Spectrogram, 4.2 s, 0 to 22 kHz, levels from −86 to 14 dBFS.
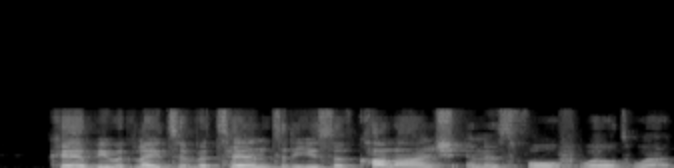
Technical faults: Nellymoser compression

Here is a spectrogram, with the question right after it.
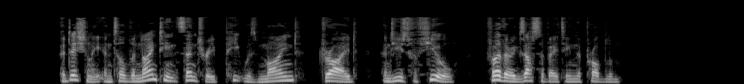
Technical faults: MP3 compression; pre-echo

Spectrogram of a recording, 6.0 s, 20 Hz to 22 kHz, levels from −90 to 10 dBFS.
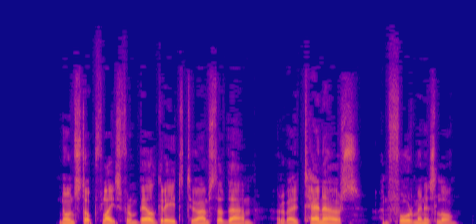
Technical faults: none

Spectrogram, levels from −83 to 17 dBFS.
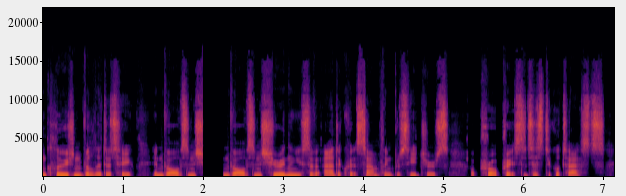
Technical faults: stream reconnect

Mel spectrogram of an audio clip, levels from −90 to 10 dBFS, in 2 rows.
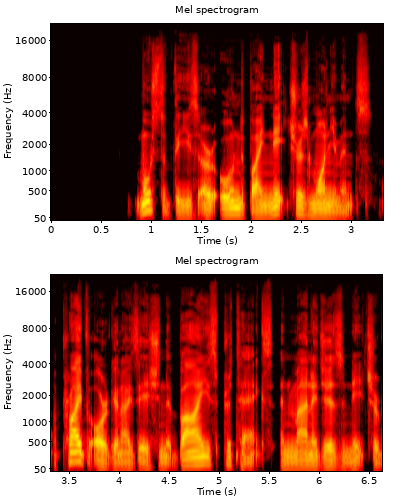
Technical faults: none

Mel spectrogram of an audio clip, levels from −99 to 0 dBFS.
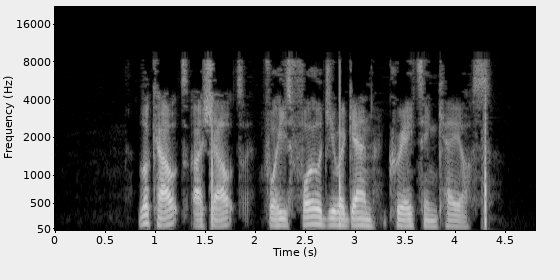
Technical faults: transcoding between lossy codecs; loud pop

